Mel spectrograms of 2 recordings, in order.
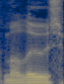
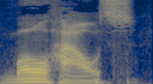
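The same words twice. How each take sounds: First: The name is pronounced the French way. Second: The name is pronounced as English spelling suggests. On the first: The speaker calls it right. "the city we stayed at, which is Mulhouse" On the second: The speaker calls it wrong. "which is spelled Mulhouse, but don't pronounce it that way"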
